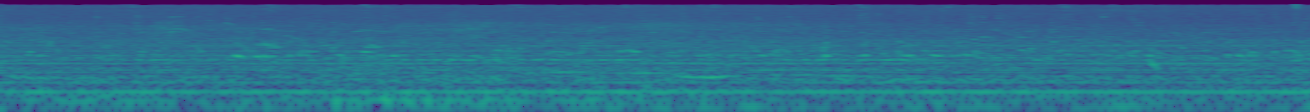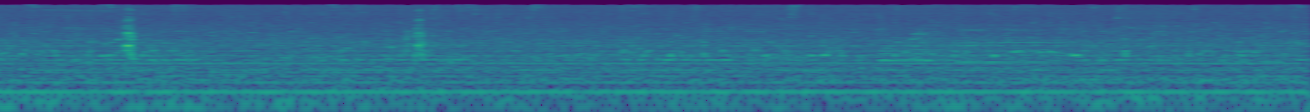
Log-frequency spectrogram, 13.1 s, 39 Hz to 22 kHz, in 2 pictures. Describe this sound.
I was recording outside my bedroom window while eating dinner in the living room, then I came back in here to see if I got anything interesting. I was zooming through the recording at 5x speed when I came across this bit of incidental pareidolia. I'm not sure what was going on, maybe the neighbors' stereo, but I don't remember hearing it, it's much louder in the living room so I should have. Whatever it was came out as a little distant choppy 2-notes alternating melody when played at 5x speed, which suddenly gets louder and solid as you hear the lower note followed by a third lower note. These 2 louder notes sound to me like someone singing the words all day. This would lead me to believe the original tones have some light harmonics I don't hear at normal speed. After which it goes back to the softer stuttering 2-note alternating thing from before. It doesn't sound like much at all at normal speed.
